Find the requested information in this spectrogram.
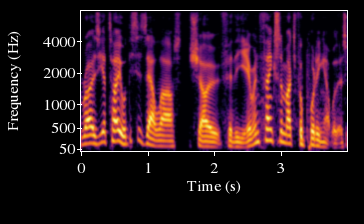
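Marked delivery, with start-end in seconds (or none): none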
